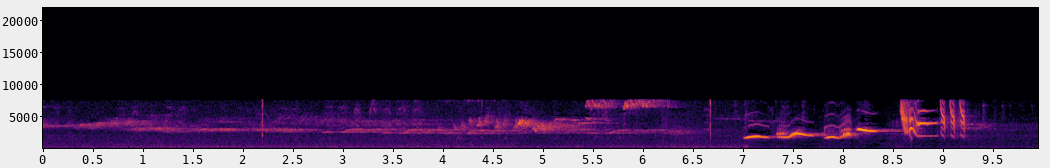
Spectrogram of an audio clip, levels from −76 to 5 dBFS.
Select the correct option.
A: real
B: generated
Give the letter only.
A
